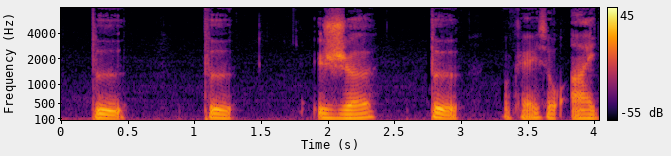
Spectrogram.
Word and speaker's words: peut: Then il, elle, peut. So you will put T at the end, you don't pronounce it.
